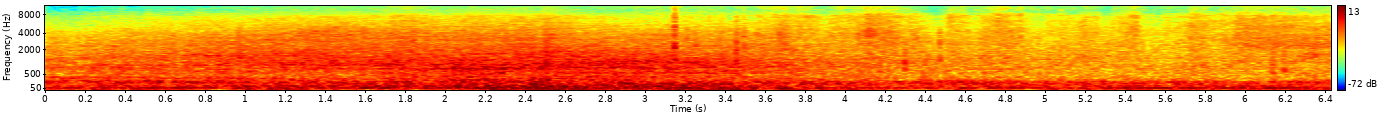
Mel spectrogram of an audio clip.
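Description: A vehicle passing by: a rushing noise that swells to a peak two to three seconds in and then fades, over a steady low rumble, with a few light clicks near the end.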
